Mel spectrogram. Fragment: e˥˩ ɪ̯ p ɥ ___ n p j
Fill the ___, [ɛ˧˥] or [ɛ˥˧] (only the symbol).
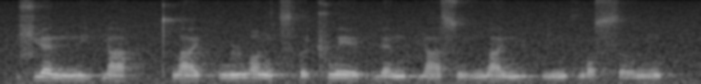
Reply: ɛ˧˥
